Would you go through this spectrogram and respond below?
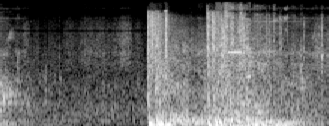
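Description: Gunfire in Fortnite erupts suddenly after a quiet stretch, a loud dense burst of rapid shots that continues unbroken to the end.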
